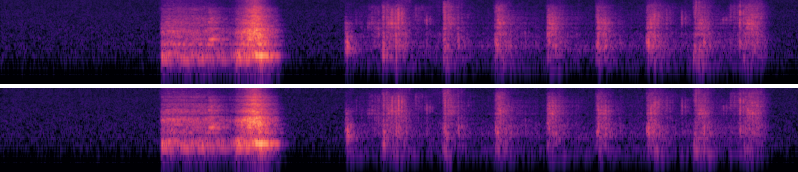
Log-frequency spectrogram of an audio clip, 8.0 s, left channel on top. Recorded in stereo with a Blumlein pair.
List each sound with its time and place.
1.6 s sawing: straight ahead, 1.5 m
3.5 s footsteps: 55° left, 7 m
